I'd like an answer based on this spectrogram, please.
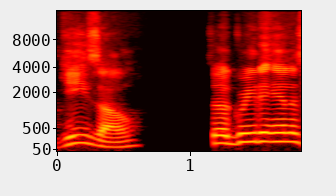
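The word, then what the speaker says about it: Ghezo: In 1851 and 1852, the British even blockaded the Dahomey's ports to to force the king and I believe his name is spelled uh pronounced Gezo to agree to end the slave trade.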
